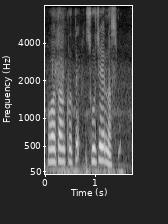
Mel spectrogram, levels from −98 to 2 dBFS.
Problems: none marked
